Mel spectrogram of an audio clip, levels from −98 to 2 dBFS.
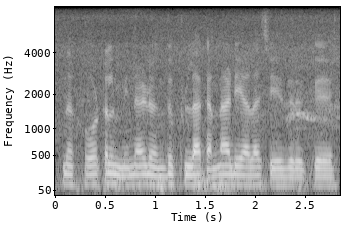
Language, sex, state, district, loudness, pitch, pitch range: Tamil, male, Tamil Nadu, Kanyakumari, -17 LUFS, 110 Hz, 100-115 Hz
